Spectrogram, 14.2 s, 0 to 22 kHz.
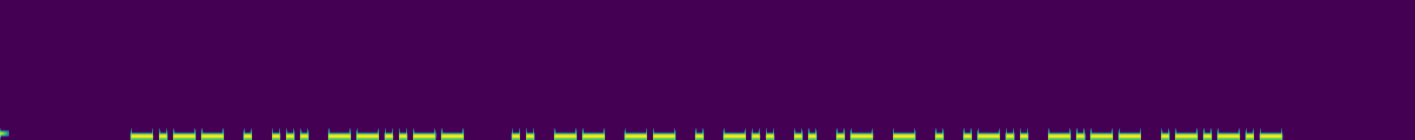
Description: Morse code, heard as a keyed tone, about 17 wpm, 700 Hz. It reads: YES, IMMEDIATELY.
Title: Sentences from Top 1100 Words 17wpm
